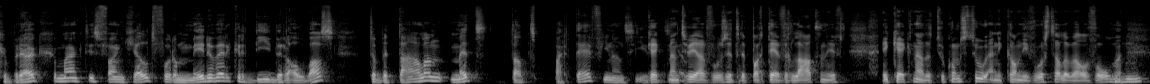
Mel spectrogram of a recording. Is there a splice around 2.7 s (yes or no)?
no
